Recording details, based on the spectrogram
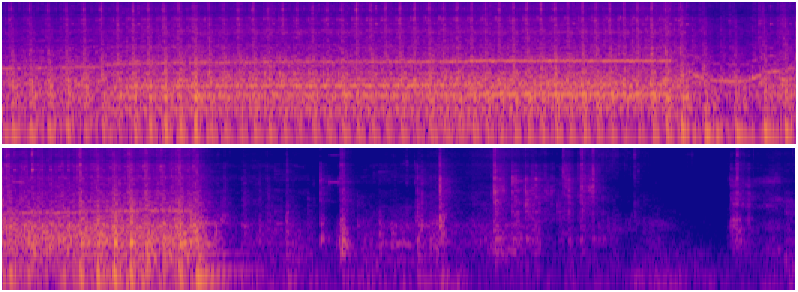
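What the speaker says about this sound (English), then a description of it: "I'm going to just keep laying on top of it and sew right over it." A sewing machine stitches a quilted pumpkin hot mat in a fast, loud, steady mechanical whir for about six seconds, then stops, leaving faint handling clicks and rustles of fabric.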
